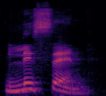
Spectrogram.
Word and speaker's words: listen: If T comes just after S, that T is is going to be most probably silent. Hope you will get the point. Like listen.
